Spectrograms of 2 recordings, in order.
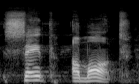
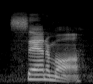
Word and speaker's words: Saint-Amant: I like to say Saint-Amant. Claire Saint-Amant. But she pronounces it Sanama.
